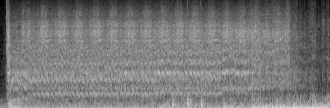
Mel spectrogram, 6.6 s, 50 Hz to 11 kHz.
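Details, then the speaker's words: 1980 Chevrolet Cutlass scrapyard car, possibly sitting since 2018: uneven cranking churn briefly catches, sputters and dies without fuel pickup; suspected fuel pump failure, bad old gas, or brake-clean spark knock, not confirmed. "Or a fuel pump's not working, I don't know. And it's just sputtering out."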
